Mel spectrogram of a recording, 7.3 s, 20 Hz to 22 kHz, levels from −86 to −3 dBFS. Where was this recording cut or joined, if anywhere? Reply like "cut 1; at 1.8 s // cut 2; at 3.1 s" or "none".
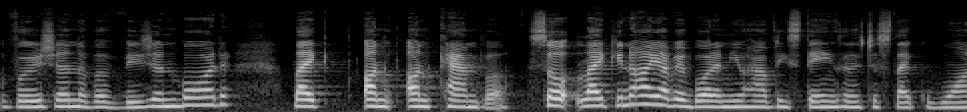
cut 1; at 2.6 s // cut 2; at 5.2 s // cut 3; at 5.8 s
